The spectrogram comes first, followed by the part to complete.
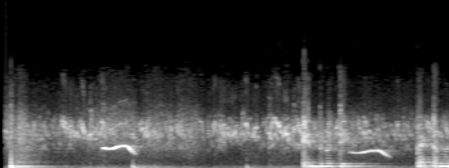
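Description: Birds chirping steadily in the background, with a clear whistled call that rises then falls, heard twice.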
